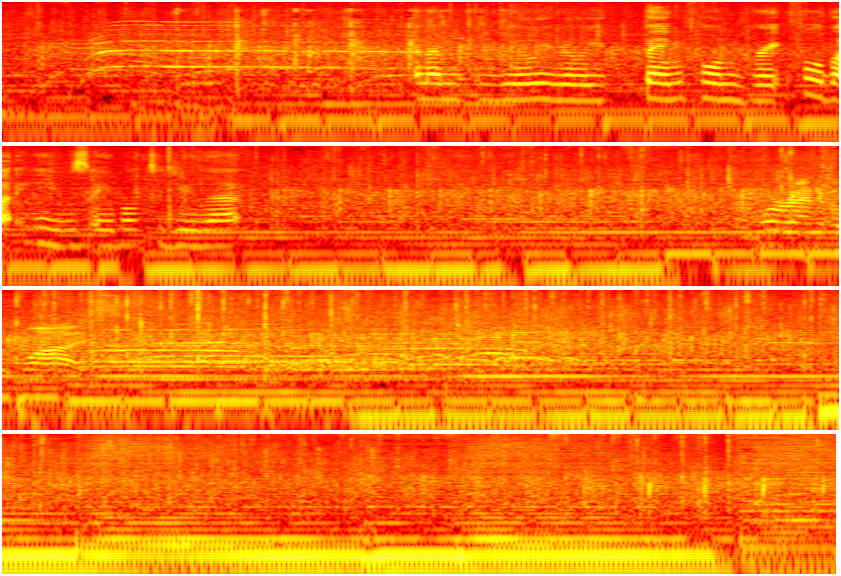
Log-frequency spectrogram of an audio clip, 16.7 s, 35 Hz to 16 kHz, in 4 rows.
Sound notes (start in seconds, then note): 0.0 cheering and applause; 9.1 crowd cheering, applauding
